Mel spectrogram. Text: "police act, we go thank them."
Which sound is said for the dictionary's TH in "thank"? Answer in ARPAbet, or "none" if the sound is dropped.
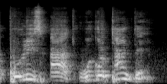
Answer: T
